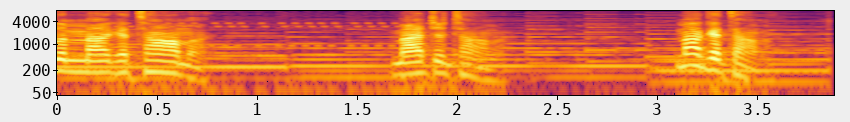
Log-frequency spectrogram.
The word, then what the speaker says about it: magatama: her spiritual Powers well I got a magatama also when I first played this game and I got this I keep mispronouncing it to magama to magamama not sure why all right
